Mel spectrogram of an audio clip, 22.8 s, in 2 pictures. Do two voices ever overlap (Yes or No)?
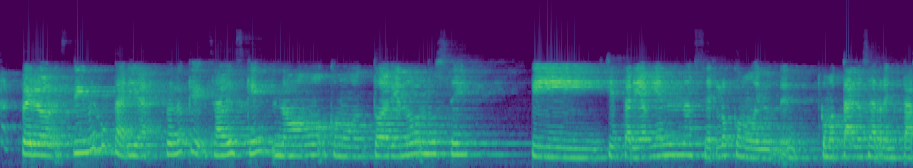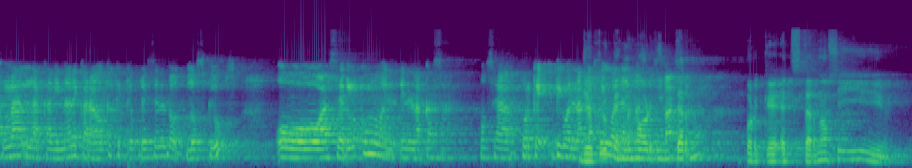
Yes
